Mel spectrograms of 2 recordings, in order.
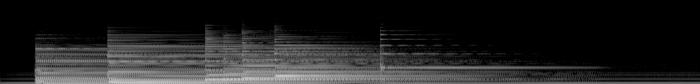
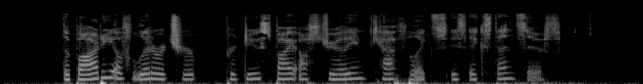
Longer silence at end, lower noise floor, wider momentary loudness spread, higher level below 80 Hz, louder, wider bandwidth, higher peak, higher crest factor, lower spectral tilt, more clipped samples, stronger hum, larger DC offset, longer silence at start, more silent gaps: second, 0 s vs 0.5 s; second, -44 dBFS vs -64 dBFS; first, 20 LU vs 10 LU; first, -32 dBFS vs -40 dBFS; first, -22 LUFS vs -33 LUFS; second, 6.8 kHz vs 11.5 kHz; first, -6 dBFS vs -10 dBFS; second, 16 dB vs 24 dB; first, -9.5 dB/octave vs -2.5 dB/octave; neither; first, 50 Hz at -40 dBFS vs none; neither; second, 0.2 s vs 0.65 s; neither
